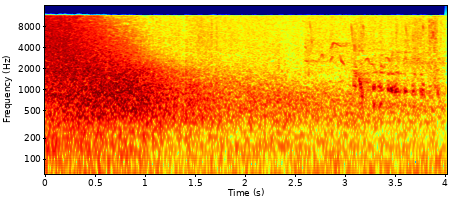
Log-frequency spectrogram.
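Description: A single loud shotgun blast, fired at a bronze tom turkey during a turkey hunt, opens, then its echo rolls out across miles of hills and hollers, slowly fading over a couple of seconds, with faint gobbling calls afterward.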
